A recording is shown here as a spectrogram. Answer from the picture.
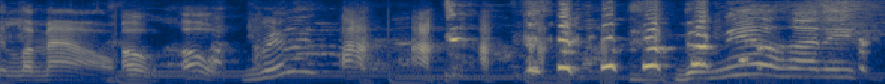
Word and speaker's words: LMAO: Is that how you say it? You actually say Lamau.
